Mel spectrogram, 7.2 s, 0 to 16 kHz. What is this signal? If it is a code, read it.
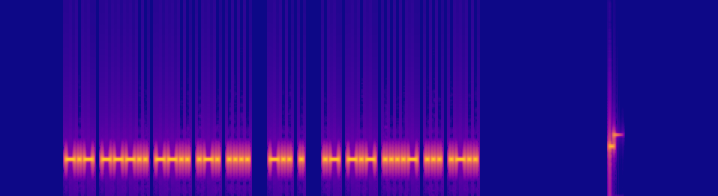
Morse code, heard as a keyed tone, about 40 wpm, 700 Hz. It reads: K8ZRH DE AK4SL
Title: USA Callsign DE Callsign - 5 Characters - 40wpm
